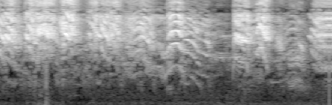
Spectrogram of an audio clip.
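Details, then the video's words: Rose-ringed parakeet giving harsh, grating squawks in loud bursts, some rising then falling, with short pauses between bursts; a brief low thump near the start. "Ringneck Parrot Birds Parrot"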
